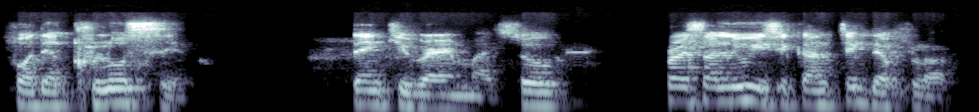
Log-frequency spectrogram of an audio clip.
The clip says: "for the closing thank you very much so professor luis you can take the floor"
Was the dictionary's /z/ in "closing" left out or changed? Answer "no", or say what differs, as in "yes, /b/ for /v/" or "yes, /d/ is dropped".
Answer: yes, /s/ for /z/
